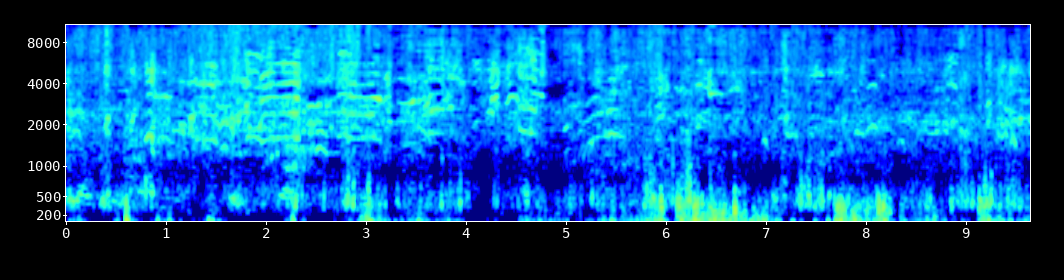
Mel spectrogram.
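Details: Several herring gulls at the seaside give harsh, honking cries that overlap in a steady chorus over a low roar of wind and surf.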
